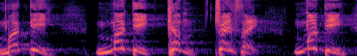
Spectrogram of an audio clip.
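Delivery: high-pitched summoning call for a translator; imitated yelling. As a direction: call out sharply as if imitating an impatient man. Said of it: "And he starts yelling".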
